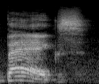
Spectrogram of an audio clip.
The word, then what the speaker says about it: bags: If the last sound of the word is a voice sound such as G, as in bag, the adding S is pronounced as Z, as in bags.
